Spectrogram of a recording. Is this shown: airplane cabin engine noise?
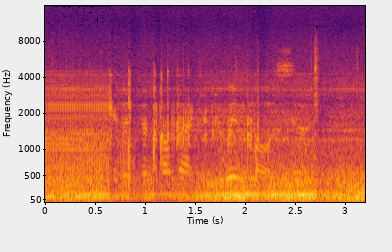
yes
